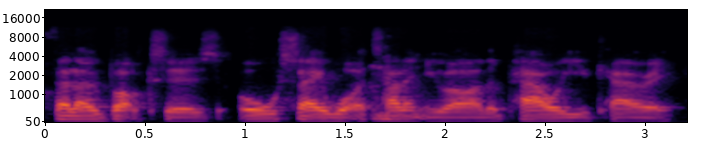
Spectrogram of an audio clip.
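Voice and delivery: ordinary delivery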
